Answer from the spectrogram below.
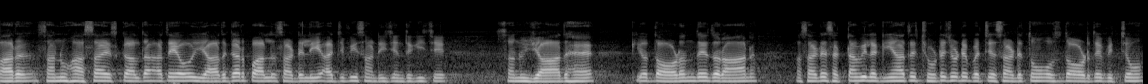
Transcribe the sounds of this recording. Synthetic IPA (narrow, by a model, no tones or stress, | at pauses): pəɾsaːnũːɦaːsaːɪsɡəld̪aːət̪eːoːjaːd̪kəɾpəlsaːɖeːləiːəd͡ʒʋiːsaːɖiːzɪ̃nd̪əɡiːt͡ʃe | saːnũːjaːd̪ɦɛː | kɪoːd̪ɔːɽənd̪eːd̪ɔːɾaːn | saːɖeːsəʈːãːʋiːləɡɪjãːət̪eːt͡ʃʰoːʈeːt͡ʃʰoːʈ̬eːbətːʃẽːsaːɖeːt̪õːʊsd̪ɔːɽd̪eːbɪʃõː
